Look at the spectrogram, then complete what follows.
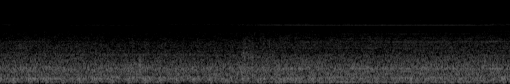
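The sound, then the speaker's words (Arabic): Industrial weaving looms, weaving fabric for part of the Airbus A380 aircraft at one square metre per minute, run steadily, a dense, loud mechanical clatter and whir that fills the space without pause and carries a fast, churning rhythm. No voices are heard. “تعمل هذه الآلات بجد ونشاط وتستطيع نسج متر مربع من القماش في دقيقة واحدة، وهذه السرعة ضرورية لأن عملاق الأجواء يحتاج إلى كميات هائلة من هذا النسيج المتميز.”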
